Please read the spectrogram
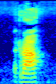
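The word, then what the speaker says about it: รัก: 사랑이라는 말에는 락. 락, 어. 락, 락. 그 내 이름 그 락. 아 진짜? 발음 똑같아.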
